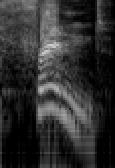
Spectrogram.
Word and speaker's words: friend: earlier busier and happier finally we have the word friend where the I and the E is pronounced as an exception it's pronounced e FR friend okay really common word too friend the I and the E here is pronounced e friend friend friend okay okay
